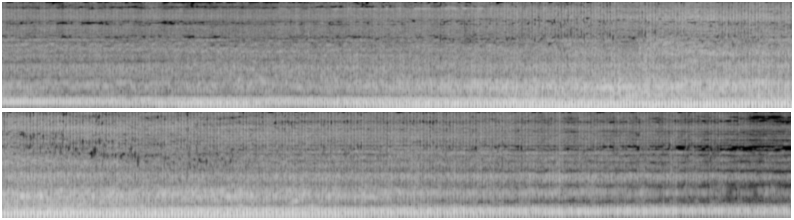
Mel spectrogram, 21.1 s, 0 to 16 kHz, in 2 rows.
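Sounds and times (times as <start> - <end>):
power tiller engine running: 0.0 - 21.0
tines churning wet soil: 0.0 - 21.0.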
